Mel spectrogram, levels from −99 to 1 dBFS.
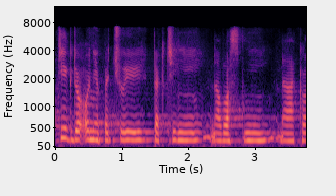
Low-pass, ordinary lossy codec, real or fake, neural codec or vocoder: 7.2 kHz; AAC, 64 kbps; fake; codec, 16 kHz, 2 kbps, X-Codec, HuBERT features, trained on balanced general audio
